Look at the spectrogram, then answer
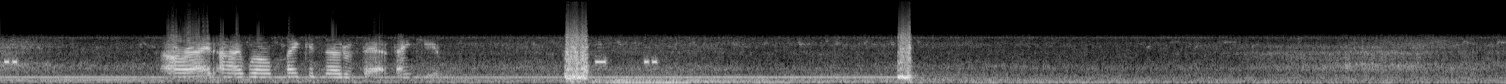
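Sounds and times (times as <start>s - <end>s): short beeps: 0.0s - 0.3s, 5.6s - 9.2s
radio receiver hum: 0.0s - 13.2s
steady background noise: 0.0s - 15.0s
radio static crackle: 1.6s - 6.7s, 8.3s - 9.3s.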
